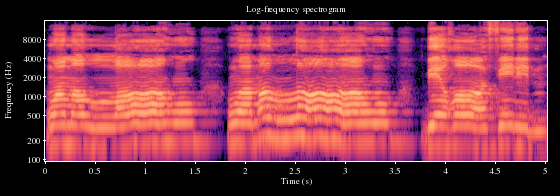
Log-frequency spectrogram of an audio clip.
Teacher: یا الف نہیں پڑھا جاتا، ان حرفوں کے اوپر حرکت نہیں، اور اللہ کے نام کو موٹا پڑھیں گے، پر پڑھیں گے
